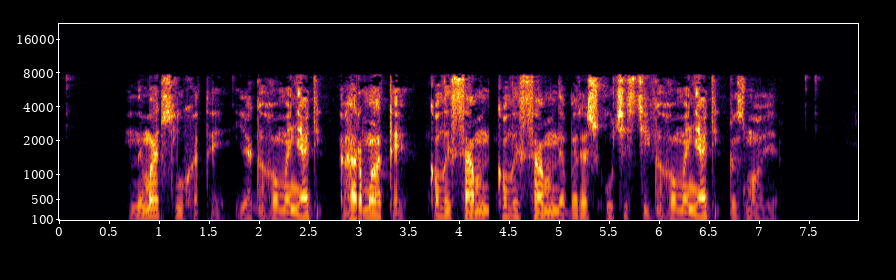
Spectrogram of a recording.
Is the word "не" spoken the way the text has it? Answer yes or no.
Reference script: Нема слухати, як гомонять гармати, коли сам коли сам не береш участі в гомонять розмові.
yes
